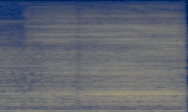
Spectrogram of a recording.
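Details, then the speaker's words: Woodturning skew cutting a V in end grain on the lathe: dry rising rasping squeal as the tool bottoms out in the V with no clearance, so it won't cut and only burns; fix is cutting clearance for the tool. "Here, make that noise. Let me make it again. Okay, it won't cut. I know if I all I can do is burn it. There's no room for the tool to work."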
